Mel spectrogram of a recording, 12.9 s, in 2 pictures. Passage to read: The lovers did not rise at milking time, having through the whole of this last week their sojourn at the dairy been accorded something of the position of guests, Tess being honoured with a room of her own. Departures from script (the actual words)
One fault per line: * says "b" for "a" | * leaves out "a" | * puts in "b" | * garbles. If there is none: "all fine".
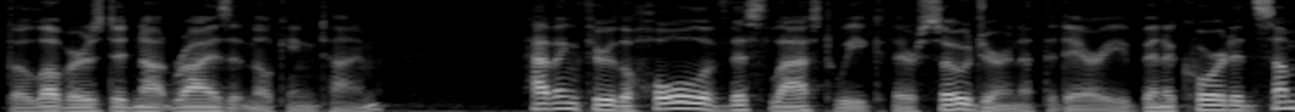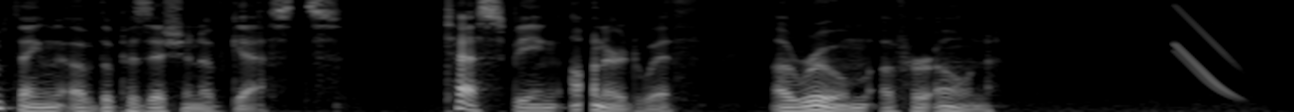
all fine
